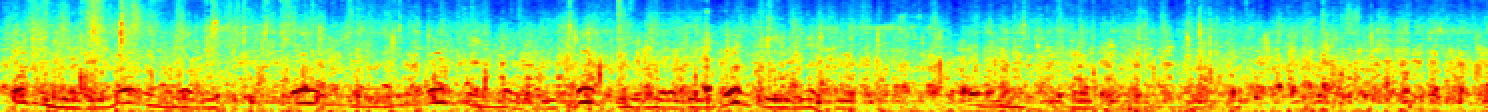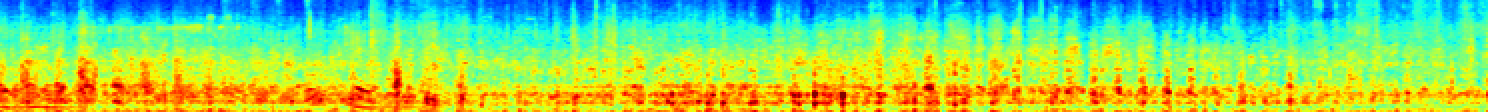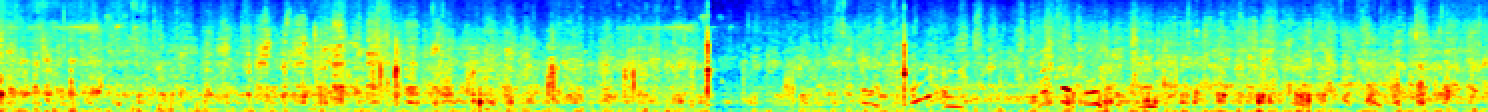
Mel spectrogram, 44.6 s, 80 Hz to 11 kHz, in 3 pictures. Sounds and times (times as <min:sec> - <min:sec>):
Walk, footsteps: 0:00.0 - 0:44.6.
